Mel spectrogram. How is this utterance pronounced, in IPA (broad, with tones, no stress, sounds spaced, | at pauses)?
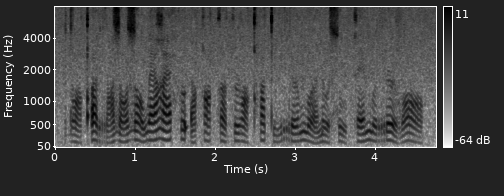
d ɔː˧˩˧ qʼ u˥˩ r ɑ˩˥ z ɔ˩˥ z ɔ˧˩˧ w æ˧˥ ʁ æ˧˥ h ʊ˥˩ ʔ ə˩˥ q ɔ˧ k ʌ˧˩˧ k ɹ ɔ˧˩˧ qʰ ʊ˧˥ t̪ i˩˥ r ə˞˧˥ ŋʷ ʌː˧˩˧ ɳ ʊ˧˩˧ s u˧˩˧ k ɛ˧˥ ŋ ʊ˧ r ə˞˥˩ v ɔː˥˩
